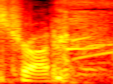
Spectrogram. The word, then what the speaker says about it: Trotter: You pronounced it right. It's Troder.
